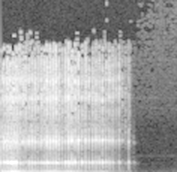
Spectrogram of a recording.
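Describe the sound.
A single buzzy, rattling snore imitated by a person's voice, loud, lasting just over a second before cutting off into near silence.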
